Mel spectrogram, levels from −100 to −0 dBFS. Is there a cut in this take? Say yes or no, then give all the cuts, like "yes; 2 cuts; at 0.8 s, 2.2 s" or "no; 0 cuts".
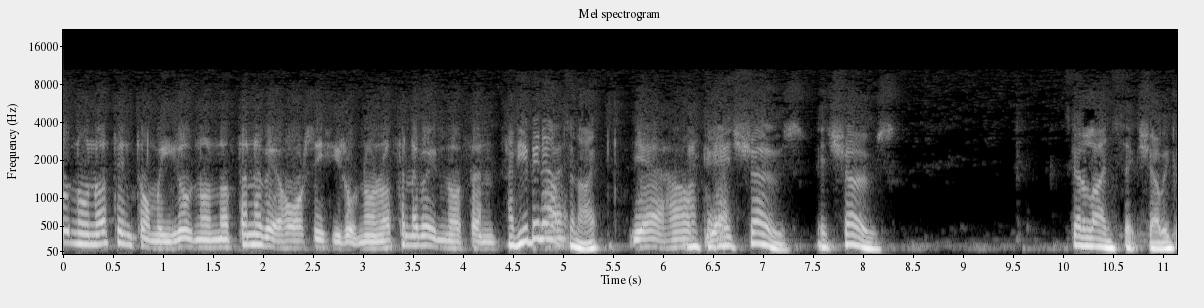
no; 0 cuts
